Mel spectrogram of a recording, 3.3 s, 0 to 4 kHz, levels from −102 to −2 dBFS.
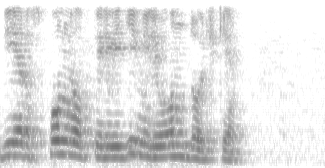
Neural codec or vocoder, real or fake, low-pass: none; real; 3.6 kHz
